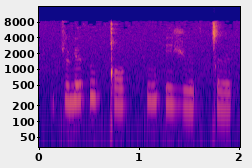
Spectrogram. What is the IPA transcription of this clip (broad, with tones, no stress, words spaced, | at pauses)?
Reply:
cɵ˧ɳə˦θu˦ǃɔ˨ kːu˧ ʔe˧ʒøː˨θǀə˨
